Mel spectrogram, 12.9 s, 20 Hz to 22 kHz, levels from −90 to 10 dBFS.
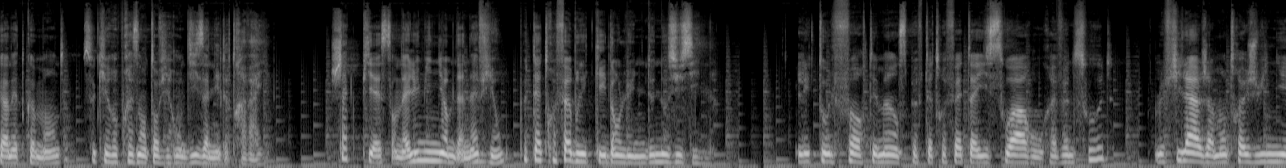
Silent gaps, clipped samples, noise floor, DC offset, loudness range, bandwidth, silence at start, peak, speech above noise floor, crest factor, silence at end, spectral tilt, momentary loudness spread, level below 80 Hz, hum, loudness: none; under 0.1%; -44 dBFS; under 0.1%; 3 LU; over 20 kHz; 0 s; -4 dBFS; 23 dB; 18 dB; 0 s; -4.5 dB/octave; 10 LU; -46 dBFS; none; -22 LUFS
